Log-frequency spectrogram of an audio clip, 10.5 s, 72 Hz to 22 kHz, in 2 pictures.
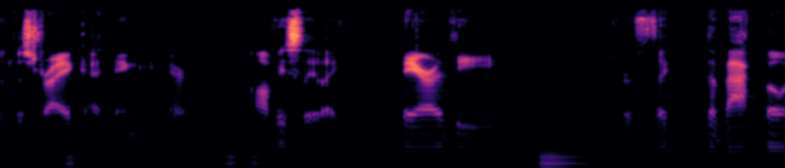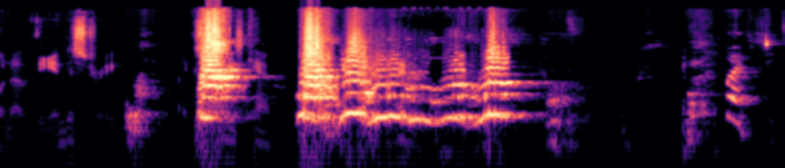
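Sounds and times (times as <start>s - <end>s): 
speech: 0.0s - 3.4s, 4.2s - 10.4s
dog yowling and barking: 6.1s - 9.2s.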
